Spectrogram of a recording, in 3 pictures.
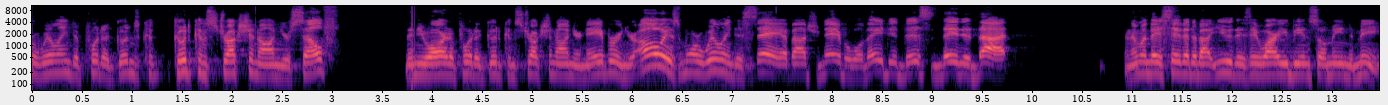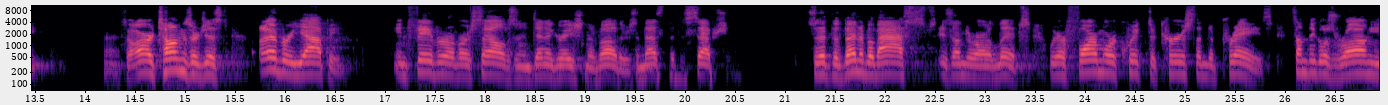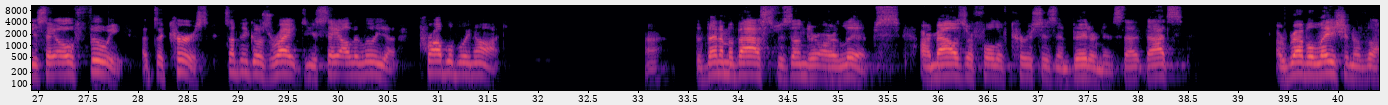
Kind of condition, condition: setting, large echoing room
